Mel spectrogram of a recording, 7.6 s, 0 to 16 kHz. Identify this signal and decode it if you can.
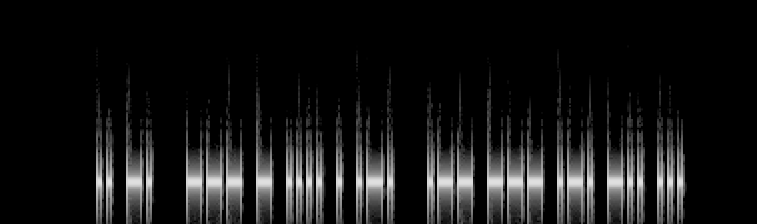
Morse code, heard as a keyed tone, about 24 wpm, 700 Hz. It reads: IN OTHER WORDS
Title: Speed-Racing - Sets of 3 Words 20wpm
